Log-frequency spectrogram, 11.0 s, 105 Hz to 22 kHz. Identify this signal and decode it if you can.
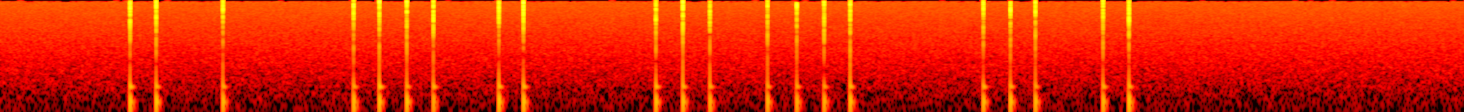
Tap code, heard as knocks on a wall, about 5 knocks a second. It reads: FROM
